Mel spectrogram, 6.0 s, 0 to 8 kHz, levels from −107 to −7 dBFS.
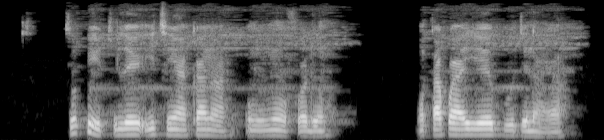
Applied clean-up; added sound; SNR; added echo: none; none; none; none.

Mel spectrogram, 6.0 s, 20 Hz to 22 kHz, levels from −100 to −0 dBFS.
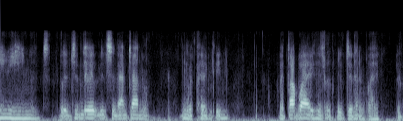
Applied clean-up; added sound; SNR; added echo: neural diffusion model UNIVERSE++.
